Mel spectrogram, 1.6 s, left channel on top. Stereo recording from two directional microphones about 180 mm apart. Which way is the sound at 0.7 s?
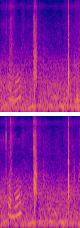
30° right (ahead or behind).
